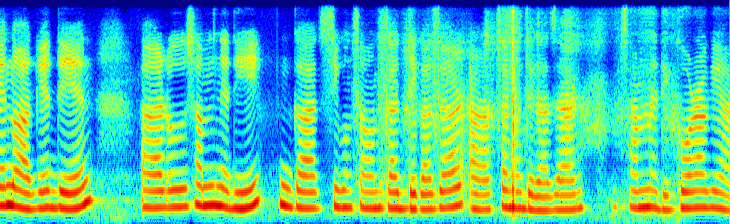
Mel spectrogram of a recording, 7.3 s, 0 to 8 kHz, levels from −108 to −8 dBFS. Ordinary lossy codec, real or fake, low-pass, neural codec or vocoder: none; fake; 7.2 kHz; codec, 24 kHz, 0.9 kbps, DualCodec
